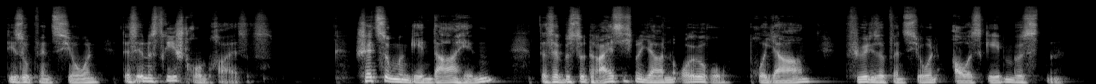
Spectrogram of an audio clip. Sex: male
